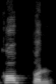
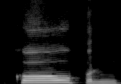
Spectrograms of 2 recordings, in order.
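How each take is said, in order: First: The o vowel is short. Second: The o vowel is long. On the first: The speaker calls it wrong. "bukan bukan kopen" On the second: The speaker calls it right. "O-nya dua, kopen"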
